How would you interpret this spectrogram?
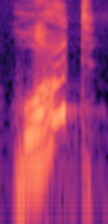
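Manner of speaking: high incredulous What?; shocked disbelief. Retold or imitated. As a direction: snap up in pitch, stunned. Husband sides with doctor.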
